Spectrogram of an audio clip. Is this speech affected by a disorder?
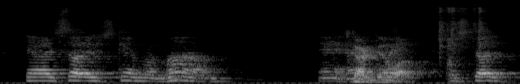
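Yes: cerebral palsy; cerebral palsy, congenital, diagnosed around age six.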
